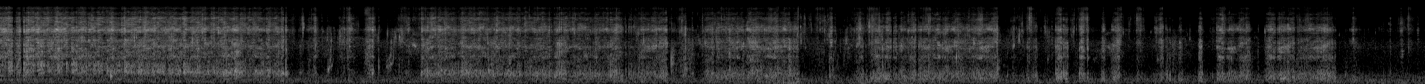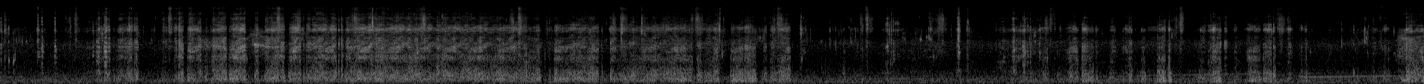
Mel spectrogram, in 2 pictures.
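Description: Hand-cranked ice auger drilling through lake ice: the blades shave the ice with a steady rasping scrape. The scraping comes in long runs broken by brief pauses and grows weaker over the last several seconds.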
